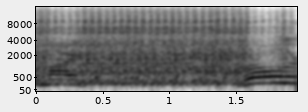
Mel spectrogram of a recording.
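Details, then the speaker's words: Johnson Tracker 25 hp outboard converted to 30-35 hp with bigger carb and 72D jet, throttle just above two marks: smooth, steady two-stroke buzz, quiet, no knocking or misfire, pulls fuel quickly; normal idle. "oh boy look at that it just pulled some gas wow 72d that was fast quiet sounds good so"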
